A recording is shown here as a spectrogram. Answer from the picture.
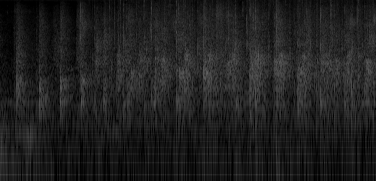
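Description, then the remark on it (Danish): A group of people applauds a speaker who has just finished, dense overlapping claps forming a continuous wash of sound at moderate loudness, with no voices standing out. “Og da jeg så er færdig, så klapper de.”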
